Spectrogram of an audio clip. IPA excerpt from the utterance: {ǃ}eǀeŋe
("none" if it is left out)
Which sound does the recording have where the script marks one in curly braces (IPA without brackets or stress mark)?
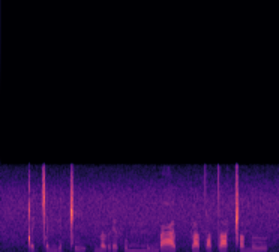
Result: ǃ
